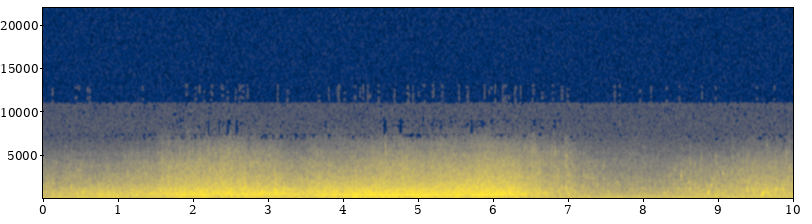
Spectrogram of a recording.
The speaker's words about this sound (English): You may focus on the sounds of the ocean, the coming and going of each breath.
